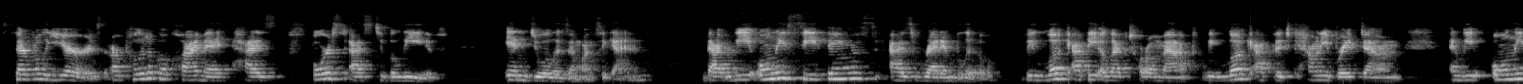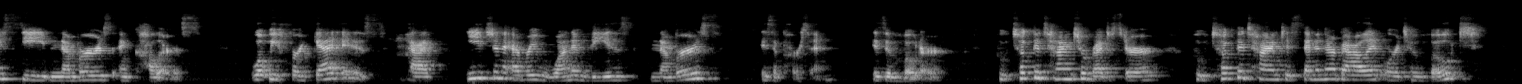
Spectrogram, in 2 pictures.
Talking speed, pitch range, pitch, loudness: 155 wpm, 190-255 Hz, 220 Hz, -19 LUFS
